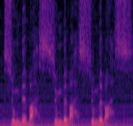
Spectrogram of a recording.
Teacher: So they're both nasals, so it isn't a radical change to a totally different thing, right? It's still a nasal, but it becomes a labial nasal because the beta, b, b, it's a bilabial.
